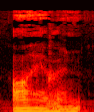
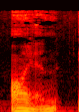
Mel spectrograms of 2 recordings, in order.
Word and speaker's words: iron: Is the R in iron silent? The R in iron is not silent, according to this. You pronounce it like in the words red, run, etc. Wow, absolutely wrong.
